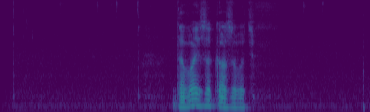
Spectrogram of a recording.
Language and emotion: Russian, neutral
